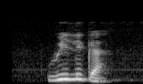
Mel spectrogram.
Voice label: "wilga", Mooré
